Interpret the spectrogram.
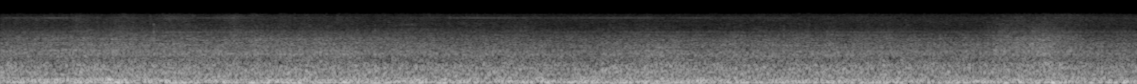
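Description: Freight train's cars rolling away on the rails: a steady rumble of steel wheels on track as the rear of the train moves off.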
